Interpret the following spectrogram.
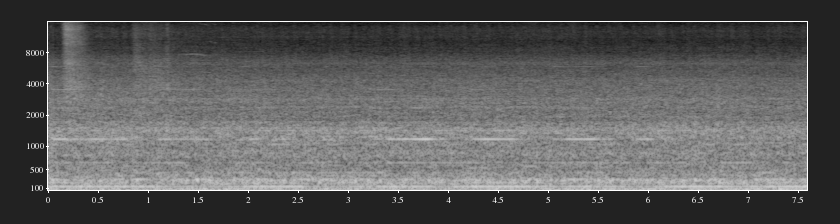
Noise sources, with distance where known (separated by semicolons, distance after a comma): large-sounding engine, near; reverse beeper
